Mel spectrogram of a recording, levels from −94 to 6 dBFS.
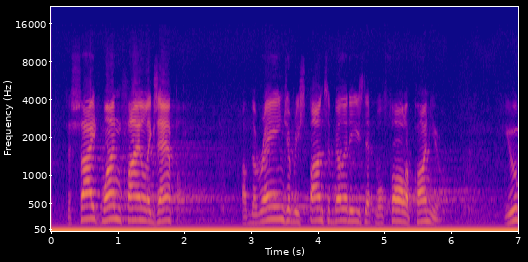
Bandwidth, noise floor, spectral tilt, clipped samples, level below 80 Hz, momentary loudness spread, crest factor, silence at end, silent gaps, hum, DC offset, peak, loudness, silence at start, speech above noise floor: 14.5 kHz; -59 dBFS; -5.5 dB/octave; under 0.1%; -64 dBFS; 18 LU; 18 dB; 0 s; none; none; 5%; -14 dBFS; -32 LUFS; 0.25 s; 27 dB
